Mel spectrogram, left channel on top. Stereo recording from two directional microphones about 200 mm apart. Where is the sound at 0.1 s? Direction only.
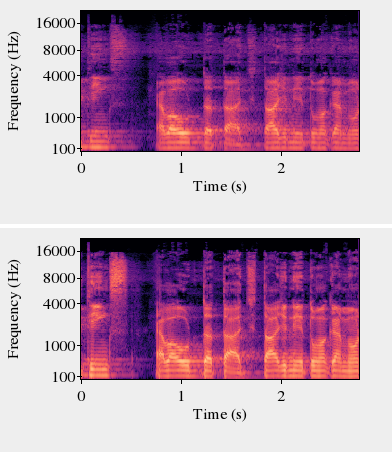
45° right (ahead or behind).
